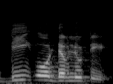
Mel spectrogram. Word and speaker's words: doubt: In case of doubt, it is like this. DOWT. When we are pronunciation, when we are speaking the word doubt, it is such DOWT, such like this word. But actually, when we write it, it is DOUBT. B is silent.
